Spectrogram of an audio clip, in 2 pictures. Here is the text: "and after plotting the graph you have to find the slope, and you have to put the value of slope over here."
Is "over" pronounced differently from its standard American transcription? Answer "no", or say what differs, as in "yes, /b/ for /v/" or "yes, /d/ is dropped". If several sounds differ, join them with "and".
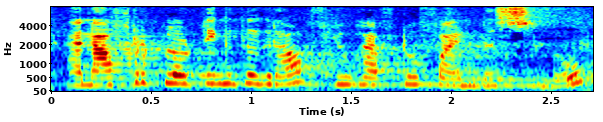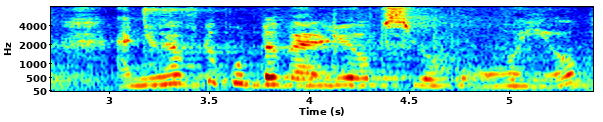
no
